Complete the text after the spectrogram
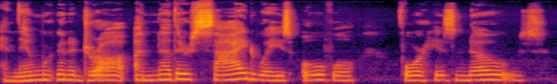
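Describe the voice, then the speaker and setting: A woman's voice: on the low side, little pitch movement, slow, darkish tone, slightly rough. A woman reading aloud to young children and guiding them in simple, instructive language, speaking directly to the listener. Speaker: storybook reader and drawing guide.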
